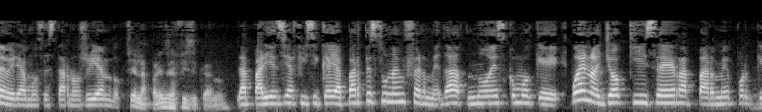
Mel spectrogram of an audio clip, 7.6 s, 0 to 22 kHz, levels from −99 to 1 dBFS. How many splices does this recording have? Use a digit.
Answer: 1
